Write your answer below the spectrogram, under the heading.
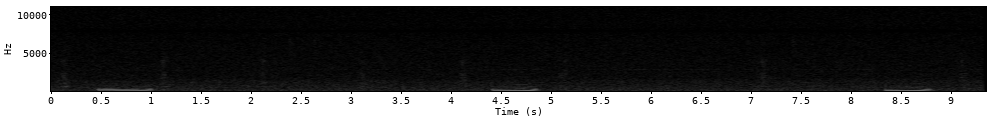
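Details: Eight-year-old American Shorthair Leo snoring in a moaning "uun-uun" pattern, filmed on a Panasonic LUMIX DMC-TZ7: three low, slightly rising-and-falling droning breaths spaced about four seconds apart, with quiet hum behind.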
